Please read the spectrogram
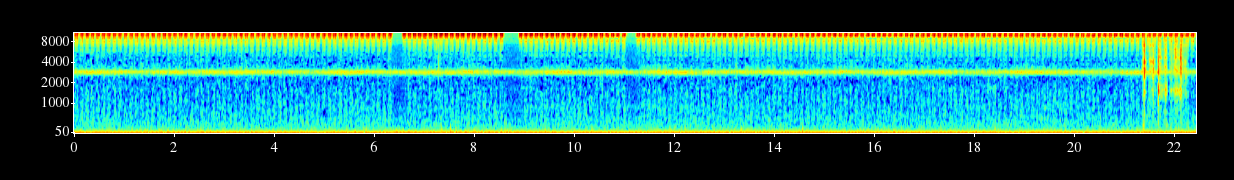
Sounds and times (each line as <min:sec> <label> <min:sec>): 0:00.0 cricket 0:22.4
